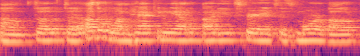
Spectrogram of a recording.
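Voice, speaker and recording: With an American accent, a man speaks at a moderate pace in a fairly high pitch and fairly even intonation, amid noticeable background noise and audible room echo. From northern US. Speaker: author and speaker on out-of-body experiences. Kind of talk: talk with Q&A. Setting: talk to a study group audience. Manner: hesitant, many fillers.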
